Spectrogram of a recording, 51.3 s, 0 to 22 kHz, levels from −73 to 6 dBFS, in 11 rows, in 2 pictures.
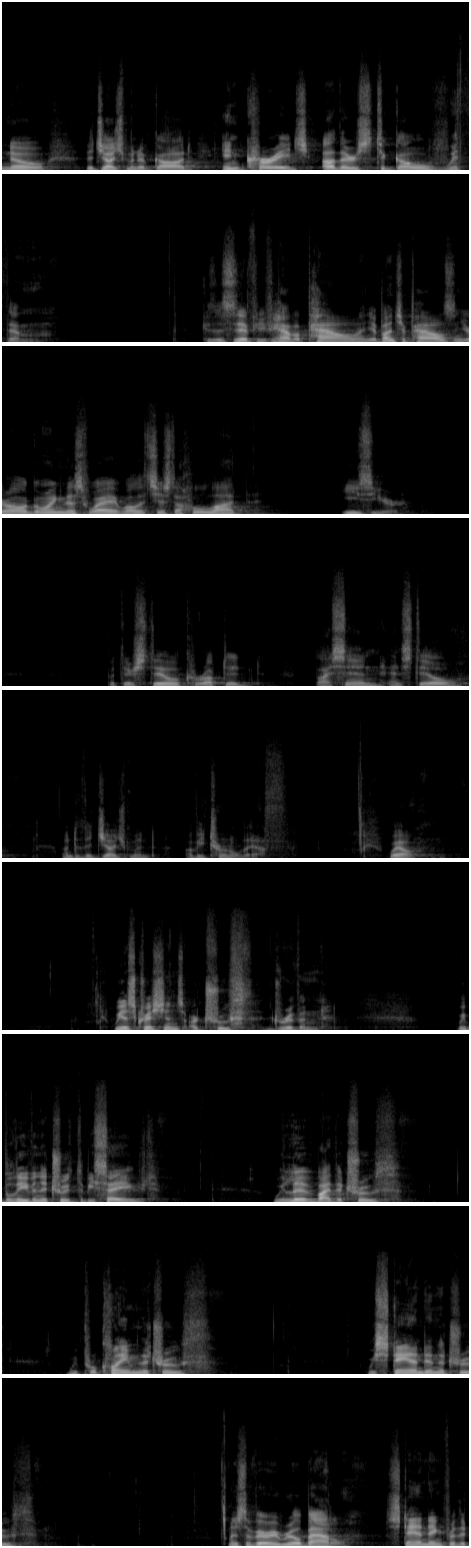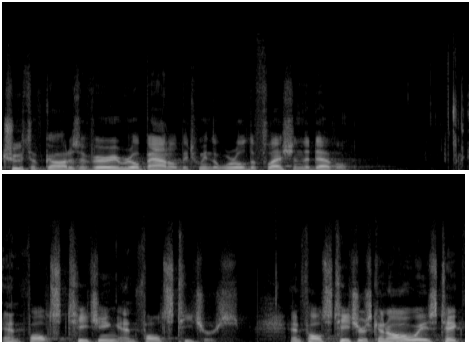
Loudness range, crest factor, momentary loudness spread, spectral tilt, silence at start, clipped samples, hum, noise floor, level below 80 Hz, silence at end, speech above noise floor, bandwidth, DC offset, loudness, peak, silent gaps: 11 LU; 26 dB; 19 LU; -4.5 dB/octave; 0 s; under 0.1%; none; -74 dBFS; -78 dBFS; 0 s; 46 dB; 17 kHz; under 0.1%; -28 LUFS; -6 dBFS; none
